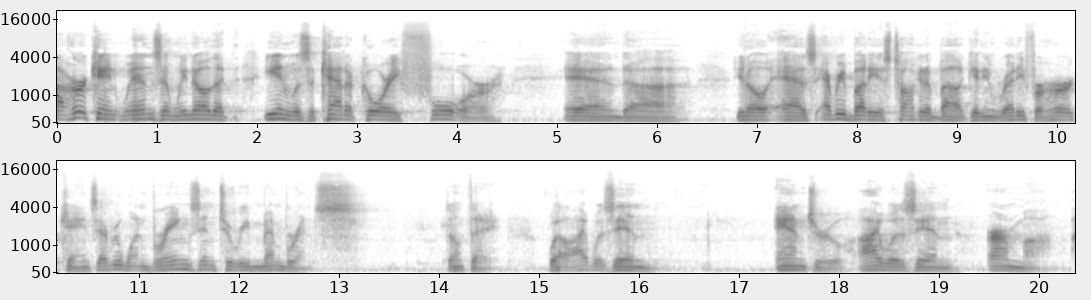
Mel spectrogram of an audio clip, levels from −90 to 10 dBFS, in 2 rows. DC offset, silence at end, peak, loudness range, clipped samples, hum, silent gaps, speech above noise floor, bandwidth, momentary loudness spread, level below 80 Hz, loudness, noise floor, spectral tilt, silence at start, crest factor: under 0.1%; 0 s; -14 dBFS; 8 LU; under 0.1%; none; none; 31 dB; 16 kHz; 12 LU; -82 dBFS; -38 LUFS; -70 dBFS; -4 dB/octave; 0 s; 24 dB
